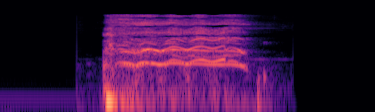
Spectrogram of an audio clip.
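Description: A horse whinnies once: a loud, wavering high-pitched neigh lasting under a second, tapering off with a short snort, with quiet before and after.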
